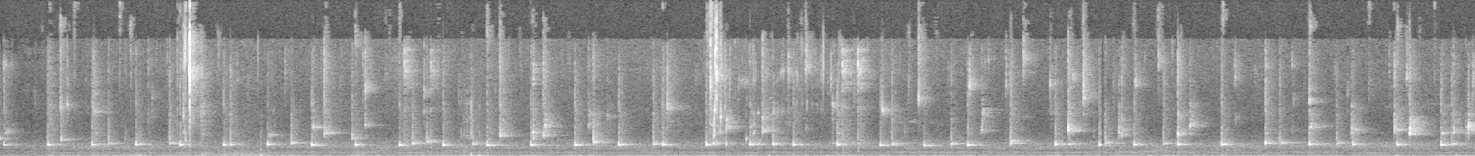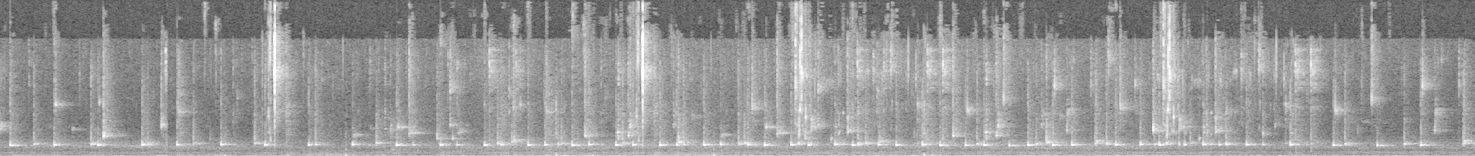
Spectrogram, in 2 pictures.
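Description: Water dripping steadily: many small drops a second, faint and irregular.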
